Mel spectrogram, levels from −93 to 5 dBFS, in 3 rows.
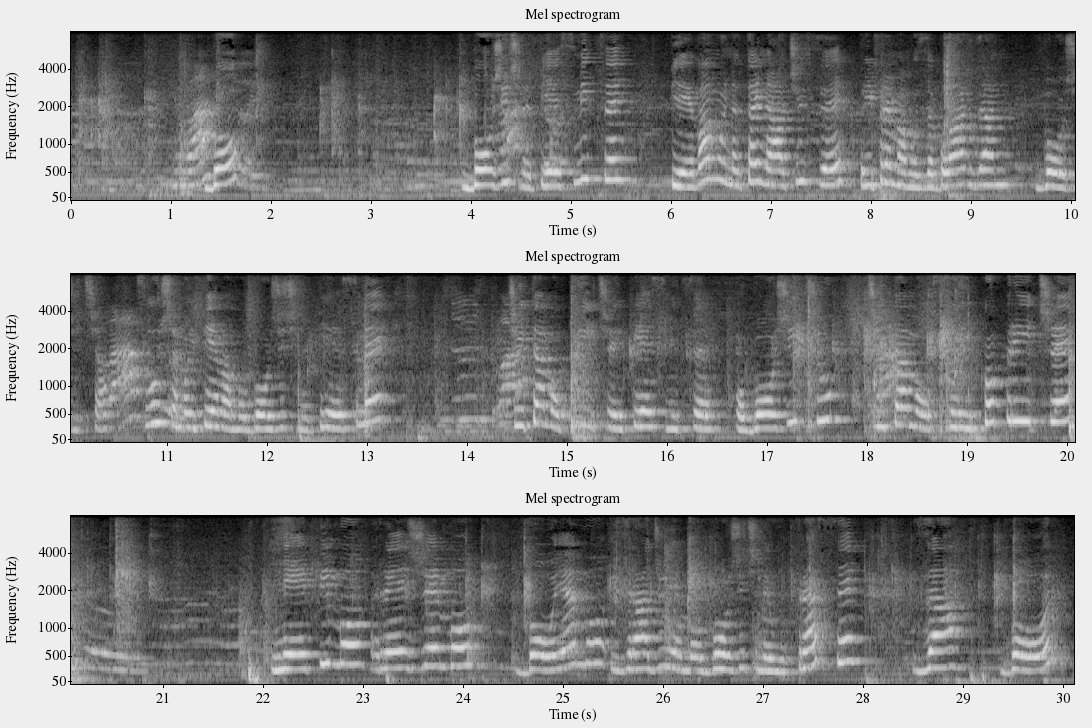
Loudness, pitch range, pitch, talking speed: -16 LUFS, 250-330 Hz, 275 Hz, 70 wpm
